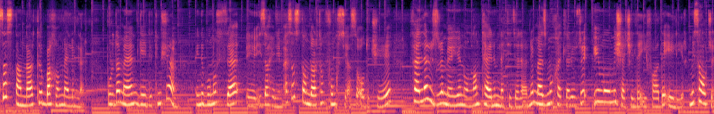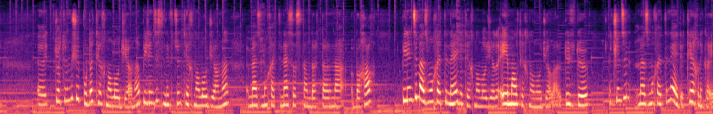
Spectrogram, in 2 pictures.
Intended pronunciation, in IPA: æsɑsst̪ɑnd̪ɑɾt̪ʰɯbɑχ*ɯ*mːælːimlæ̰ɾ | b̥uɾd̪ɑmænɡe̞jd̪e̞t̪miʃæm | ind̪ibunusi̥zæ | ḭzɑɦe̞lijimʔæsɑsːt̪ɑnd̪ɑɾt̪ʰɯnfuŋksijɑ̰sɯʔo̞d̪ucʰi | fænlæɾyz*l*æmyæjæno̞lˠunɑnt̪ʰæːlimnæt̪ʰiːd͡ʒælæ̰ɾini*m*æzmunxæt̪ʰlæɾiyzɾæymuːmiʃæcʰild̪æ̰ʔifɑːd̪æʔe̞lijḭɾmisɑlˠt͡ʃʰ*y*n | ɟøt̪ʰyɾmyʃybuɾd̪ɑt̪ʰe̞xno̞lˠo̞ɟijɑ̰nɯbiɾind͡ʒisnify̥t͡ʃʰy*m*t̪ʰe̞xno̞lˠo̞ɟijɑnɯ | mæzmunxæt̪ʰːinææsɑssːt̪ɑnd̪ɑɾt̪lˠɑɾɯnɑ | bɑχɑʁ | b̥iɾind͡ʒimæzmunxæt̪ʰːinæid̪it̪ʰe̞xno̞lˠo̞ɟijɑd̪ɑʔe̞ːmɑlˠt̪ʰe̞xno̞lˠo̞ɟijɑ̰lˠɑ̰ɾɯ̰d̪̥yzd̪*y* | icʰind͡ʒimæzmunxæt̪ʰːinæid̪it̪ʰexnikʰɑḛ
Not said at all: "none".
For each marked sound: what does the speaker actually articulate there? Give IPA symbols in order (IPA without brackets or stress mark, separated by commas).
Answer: ɯ, ɾ, m, y, n, y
